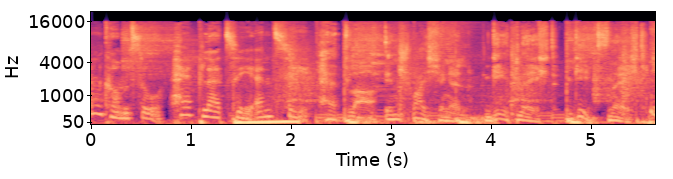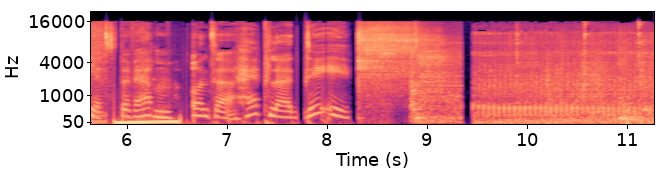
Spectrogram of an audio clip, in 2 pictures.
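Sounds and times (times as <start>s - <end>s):
speech: 0.2s - 9.0s
jackhammer pounding at a construction site expanding the electricity grid: 9.4s - 11.2s.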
